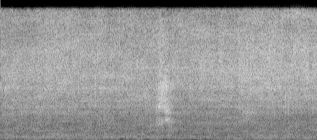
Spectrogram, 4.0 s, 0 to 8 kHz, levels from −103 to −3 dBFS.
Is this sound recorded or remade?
remade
